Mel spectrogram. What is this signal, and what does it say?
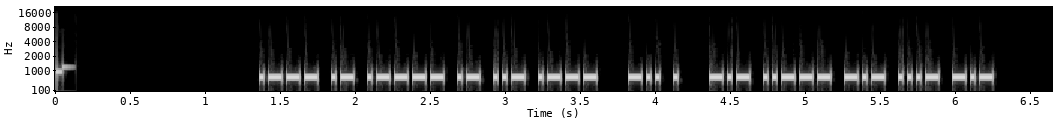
Morse code, heard as a keyed tone, about 40 wpm, 700 Hz. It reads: JA1AUJ DE K2KVK
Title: USA Callsign DE Callsign 40wpm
